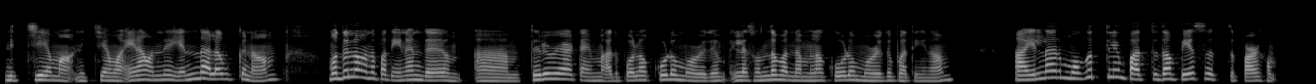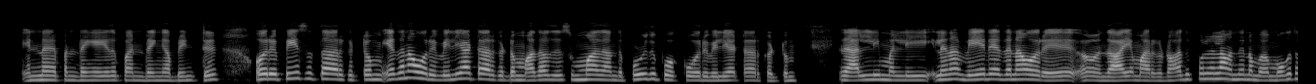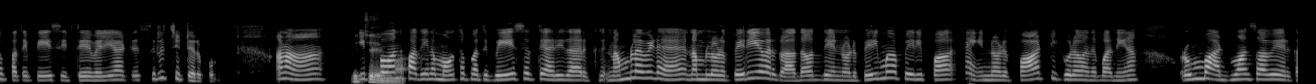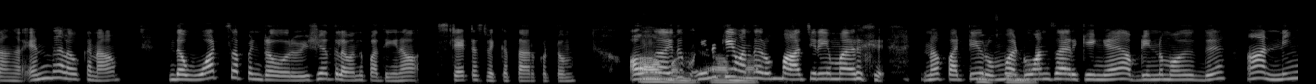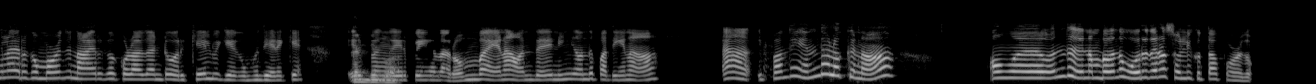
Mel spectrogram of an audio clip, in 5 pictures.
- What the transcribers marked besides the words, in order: "பழக்கம்" said as "பழகும்"; in English: "அட்வான்ஸ்"; in English: "ஸ்டேட்டஸ்"; chuckle; in English: "அட்வான்ஸா"; dog barking; other noise
- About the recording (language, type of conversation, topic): Tamil, podcast, வீட்டில் கைபேசி, தொலைக்காட்சி போன்றவற்றைப் பயன்படுத்துவதற்கு நீங்கள் எந்த விதிமுறைகள் வைத்திருக்கிறீர்கள்?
